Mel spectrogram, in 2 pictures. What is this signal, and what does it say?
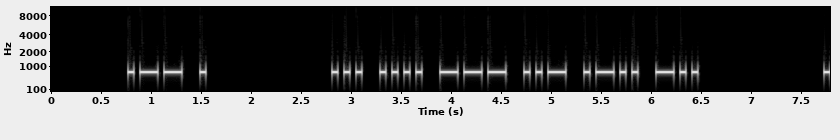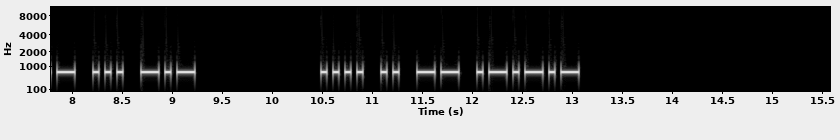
Morse code, heard as a keyed tone, about 21 wpm, 700 Hz. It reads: WE SHOULD ASK HIM.
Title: 3x Word-Spacing - Sentences from Top 300 Words - 20wpm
